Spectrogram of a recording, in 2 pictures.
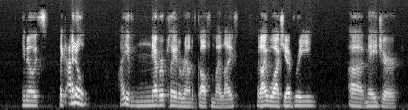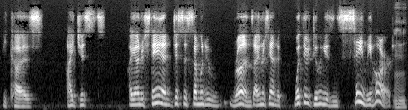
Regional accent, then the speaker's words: Canada; I'm Canadian, so I should be a Raptors fan

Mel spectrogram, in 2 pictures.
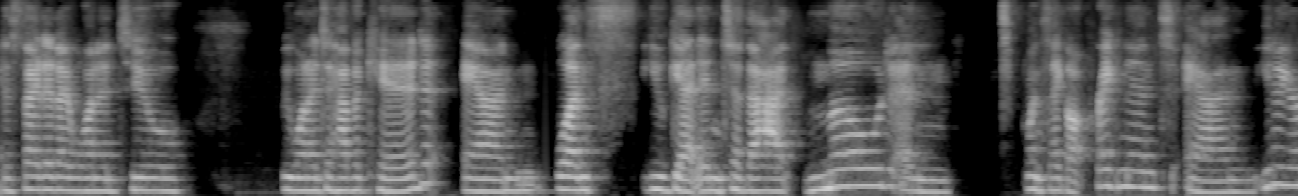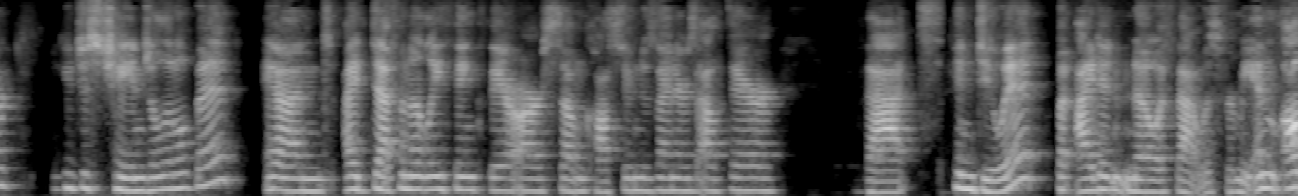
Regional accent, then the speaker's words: California, United States; I think I was raised in Northern California. I had a pretty good childhood.

